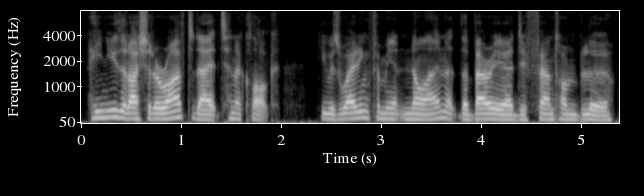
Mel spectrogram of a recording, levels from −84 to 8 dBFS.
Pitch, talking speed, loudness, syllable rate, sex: 140 Hz, 255 wpm, -16 LUFS, 6.7 syllables/s, male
